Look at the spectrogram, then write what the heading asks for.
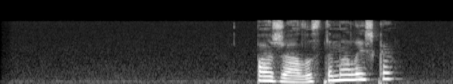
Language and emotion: Russian, positive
